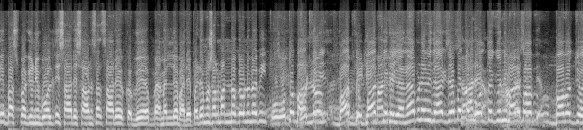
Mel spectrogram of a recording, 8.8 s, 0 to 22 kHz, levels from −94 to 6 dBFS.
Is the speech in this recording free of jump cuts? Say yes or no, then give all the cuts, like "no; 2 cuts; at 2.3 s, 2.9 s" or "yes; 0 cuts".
yes; 0 cuts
